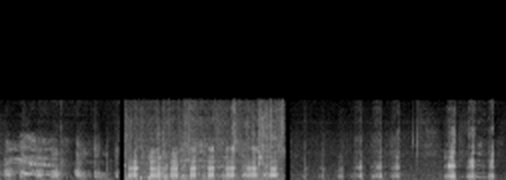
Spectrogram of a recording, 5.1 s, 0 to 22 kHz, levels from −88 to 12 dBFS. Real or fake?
fake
